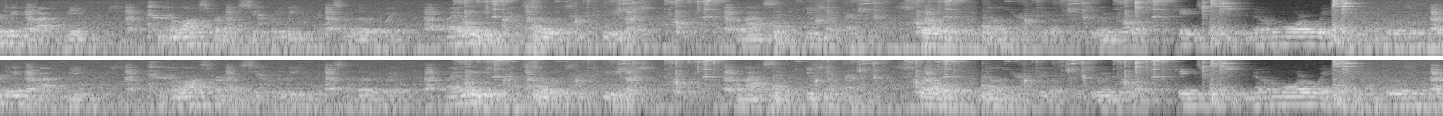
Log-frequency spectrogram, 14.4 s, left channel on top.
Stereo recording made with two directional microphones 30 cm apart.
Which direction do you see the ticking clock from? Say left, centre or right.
centre.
